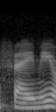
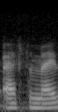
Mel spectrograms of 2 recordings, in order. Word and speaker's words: athame: It's called an athame or athame. There's different ways to pronounce it.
